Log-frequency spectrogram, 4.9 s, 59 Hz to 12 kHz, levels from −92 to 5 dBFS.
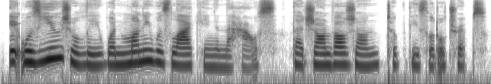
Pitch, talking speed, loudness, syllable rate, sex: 210 Hz, 210 wpm, -18 LUFS, 5.5 syllables/s, female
